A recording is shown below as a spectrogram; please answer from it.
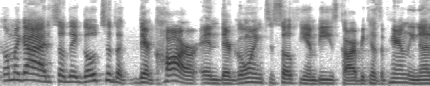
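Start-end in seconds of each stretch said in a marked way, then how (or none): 0.0-0.5 a higher, alarmed oh my God; mock panic. Friends retold reacting to the injury, mildly alarmed. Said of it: "they're like".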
